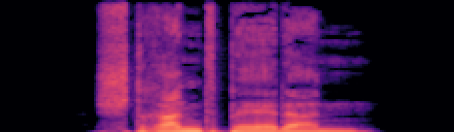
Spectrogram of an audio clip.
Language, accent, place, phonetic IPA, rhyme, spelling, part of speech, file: German, Germany, Berlin, [ˈʃtʁantˌbɛːdɐn], -antbɛːdɐn, Strandbädern, noun, De-Strandbädern.ogg
- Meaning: dative plural of Strandbad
